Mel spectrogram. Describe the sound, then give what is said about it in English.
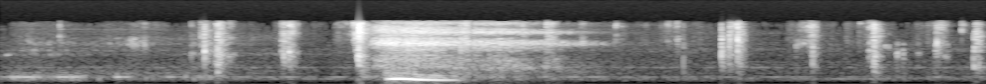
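Tarot cards are shuffled and drawn: a few light snaps and flicks lead into one long papery riffle, followed by scattered soft card clicks and taps. “Next card out, we have the Four of Cups.”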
